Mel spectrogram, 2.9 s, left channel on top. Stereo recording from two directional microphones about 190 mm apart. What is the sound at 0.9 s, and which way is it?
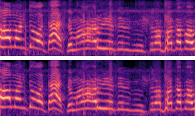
Speech, 40° right (ahead or behind).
